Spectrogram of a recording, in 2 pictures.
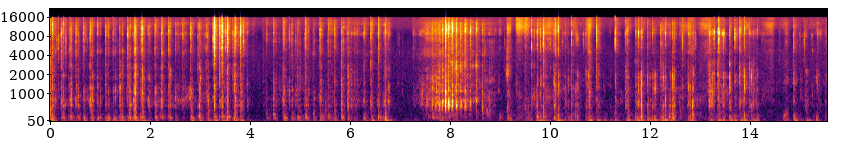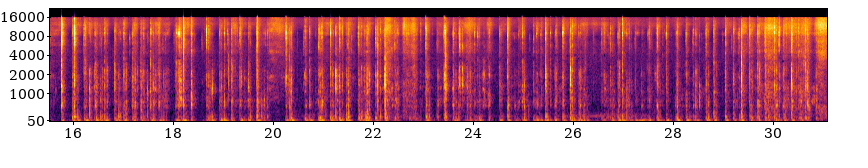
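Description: Fast typing on an ASUS laptop keyboard: a dense patter of plastic key clicks, with a couple of brief pauses and one louder, longer sound about eight seconds in.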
